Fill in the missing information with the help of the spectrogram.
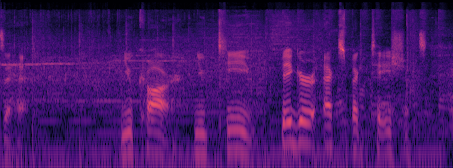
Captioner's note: applause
